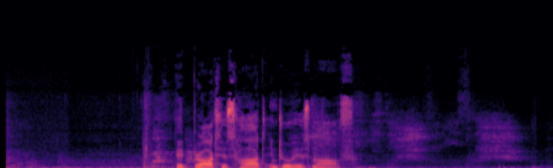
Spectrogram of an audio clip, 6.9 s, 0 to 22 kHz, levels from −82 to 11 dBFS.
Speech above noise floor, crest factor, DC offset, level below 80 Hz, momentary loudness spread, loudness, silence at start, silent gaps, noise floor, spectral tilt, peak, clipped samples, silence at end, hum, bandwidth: 29 dB; 20 dB; under 0.1%; -48 dBFS; 26 LU; -24 LUFS; 0.1 s; none; -53 dBFS; -4 dB/octave; -8 dBFS; under 0.1%; 0.25 s; none; 15.5 kHz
